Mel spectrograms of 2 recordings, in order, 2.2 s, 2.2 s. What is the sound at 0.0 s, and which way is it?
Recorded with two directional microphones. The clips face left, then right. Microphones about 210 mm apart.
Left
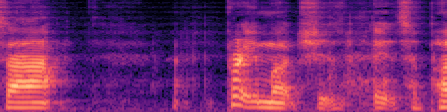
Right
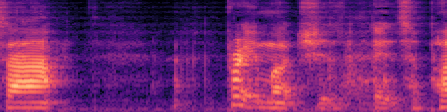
Speech, 40° left (ahead or behind).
